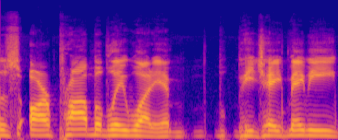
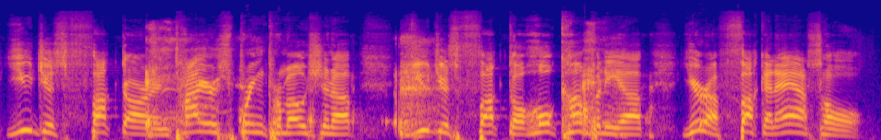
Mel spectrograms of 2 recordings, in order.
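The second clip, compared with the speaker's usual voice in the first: furious boss; 6 semitones higher than usual. Retold or imitated. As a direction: lay into him, nose to nose. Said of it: "when you're really fucking make B J mad".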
